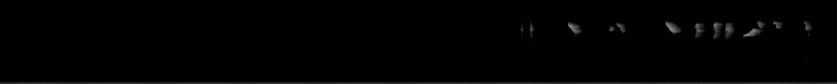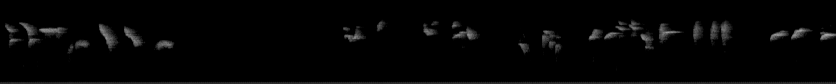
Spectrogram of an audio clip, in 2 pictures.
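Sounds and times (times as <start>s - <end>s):
Eurasian blackcap Sylvia atricapilla singing: 5.2s - 10.2s, 11.8s - 16.7s.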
